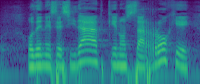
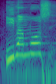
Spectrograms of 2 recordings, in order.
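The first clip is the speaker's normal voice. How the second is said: exclamación; 10 semitones higher, 5 dB louder, slower than usual. Real, not acted. Ánimo al narrar.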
